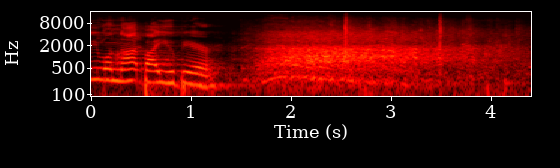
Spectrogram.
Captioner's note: audience laughs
